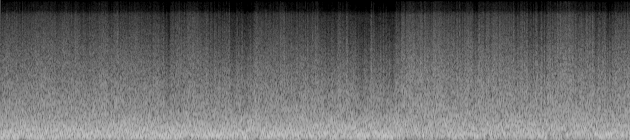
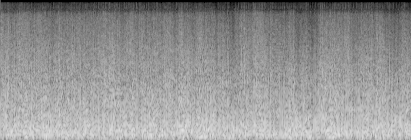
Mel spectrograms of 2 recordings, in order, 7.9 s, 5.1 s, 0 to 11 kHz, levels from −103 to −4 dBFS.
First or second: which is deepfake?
second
